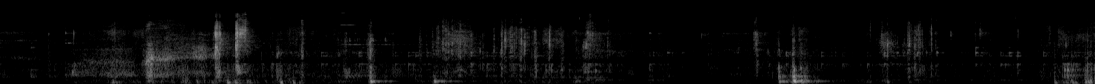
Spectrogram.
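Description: Bedsheets rustle as a man shifts in bed.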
